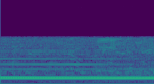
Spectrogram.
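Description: Conch shell trumpet blown in one long, steady note.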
